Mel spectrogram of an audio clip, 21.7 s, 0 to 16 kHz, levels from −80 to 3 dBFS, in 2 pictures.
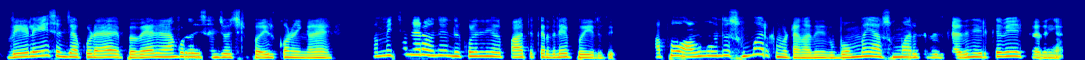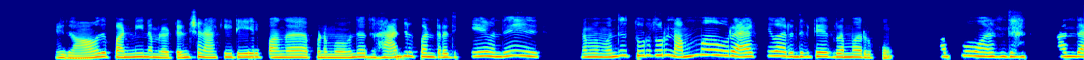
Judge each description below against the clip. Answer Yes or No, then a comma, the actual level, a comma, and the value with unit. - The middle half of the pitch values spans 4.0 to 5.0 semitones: Yes, average, 4.4 semitones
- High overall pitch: Yes, high, 210 Hz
